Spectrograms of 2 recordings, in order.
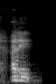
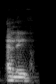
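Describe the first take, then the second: No difference in how they are said.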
